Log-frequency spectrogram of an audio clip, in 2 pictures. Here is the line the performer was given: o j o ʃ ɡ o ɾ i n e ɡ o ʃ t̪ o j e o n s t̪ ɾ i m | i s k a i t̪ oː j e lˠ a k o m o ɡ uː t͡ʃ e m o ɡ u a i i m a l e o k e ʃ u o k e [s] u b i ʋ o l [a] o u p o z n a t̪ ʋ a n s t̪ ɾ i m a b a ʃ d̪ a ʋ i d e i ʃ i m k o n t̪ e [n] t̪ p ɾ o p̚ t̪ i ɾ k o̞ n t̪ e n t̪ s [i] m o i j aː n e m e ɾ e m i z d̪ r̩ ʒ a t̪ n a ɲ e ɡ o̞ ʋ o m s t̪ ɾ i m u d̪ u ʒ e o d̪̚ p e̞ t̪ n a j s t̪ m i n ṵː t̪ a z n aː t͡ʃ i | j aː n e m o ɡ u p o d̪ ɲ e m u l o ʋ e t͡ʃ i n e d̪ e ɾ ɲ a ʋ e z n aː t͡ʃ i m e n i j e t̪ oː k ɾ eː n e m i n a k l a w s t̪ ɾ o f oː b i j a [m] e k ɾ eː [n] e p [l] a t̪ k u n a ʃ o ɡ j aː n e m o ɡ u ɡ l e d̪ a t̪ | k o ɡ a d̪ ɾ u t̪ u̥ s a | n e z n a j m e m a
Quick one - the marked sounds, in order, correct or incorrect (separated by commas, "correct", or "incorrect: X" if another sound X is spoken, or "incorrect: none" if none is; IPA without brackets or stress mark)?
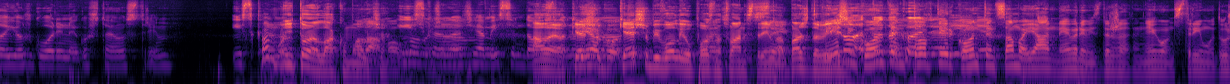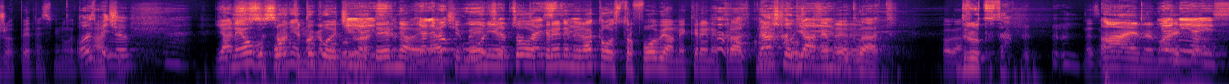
incorrect: ʃ, incorrect: i, correct, incorrect: a, correct, correct, incorrect: ɾ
